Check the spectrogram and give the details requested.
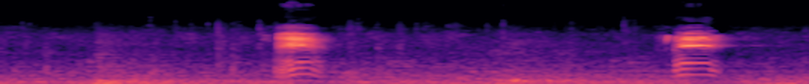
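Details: Pet budgerigar pair: two clear, buzzy harmonic squawks about two seconds apart over a quiet, low-humming background.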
